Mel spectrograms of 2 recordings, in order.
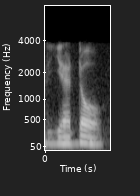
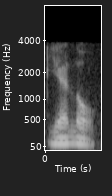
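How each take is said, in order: First: It is said in the D dialect form. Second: It is said in the Lakota form.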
